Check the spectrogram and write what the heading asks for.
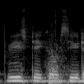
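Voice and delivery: normal talking voice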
